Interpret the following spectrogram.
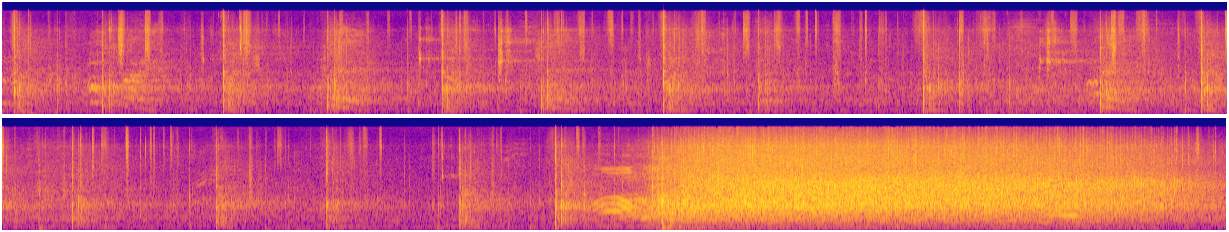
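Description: A tennis rally: sharp racket-on-ball strikes about every second and a half. About three quarters of the way through they stop, and loud crowd applause for the winning shot takes over and fades toward the end.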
